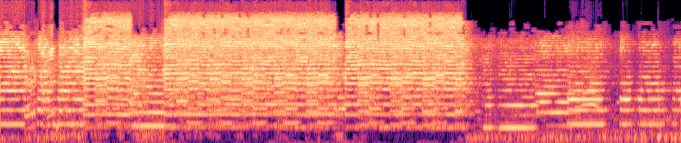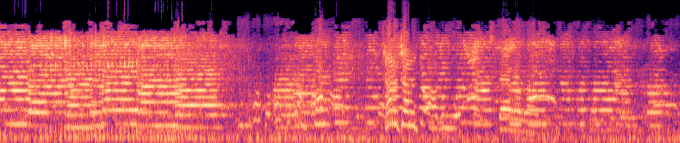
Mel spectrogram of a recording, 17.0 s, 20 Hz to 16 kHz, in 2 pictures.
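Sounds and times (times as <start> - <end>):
bus musical horn: 0.0 - 17.0
low rumble: 6.0 - 17.0.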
